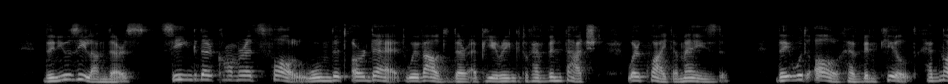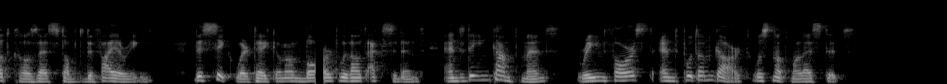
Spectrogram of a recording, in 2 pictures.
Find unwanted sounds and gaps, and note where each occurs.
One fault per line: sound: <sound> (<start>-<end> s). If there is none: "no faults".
sound: dropout (12.6-12.7 s)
